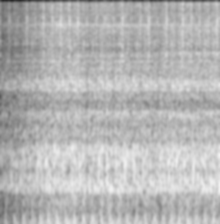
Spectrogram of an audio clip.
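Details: Royal Enfield Himalayan single-cylinder idling with quick light tik-tik ticking over its thump, timing chain noise.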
